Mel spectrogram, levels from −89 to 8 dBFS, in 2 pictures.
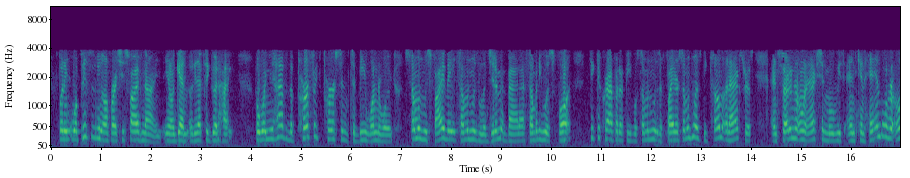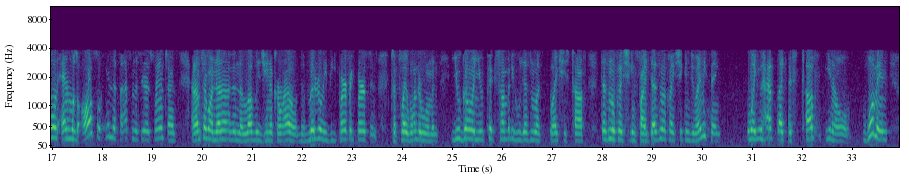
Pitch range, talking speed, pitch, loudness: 180-215 Hz, 235 wpm, 195 Hz, -27 LUFS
